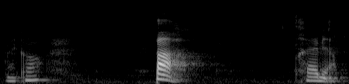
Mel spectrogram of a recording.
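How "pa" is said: Pa said loud and clear; teacher modelling a syllable; loud syllable demo. Shown as a demonstration. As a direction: call out Pa. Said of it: "Vous redites avec moi".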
